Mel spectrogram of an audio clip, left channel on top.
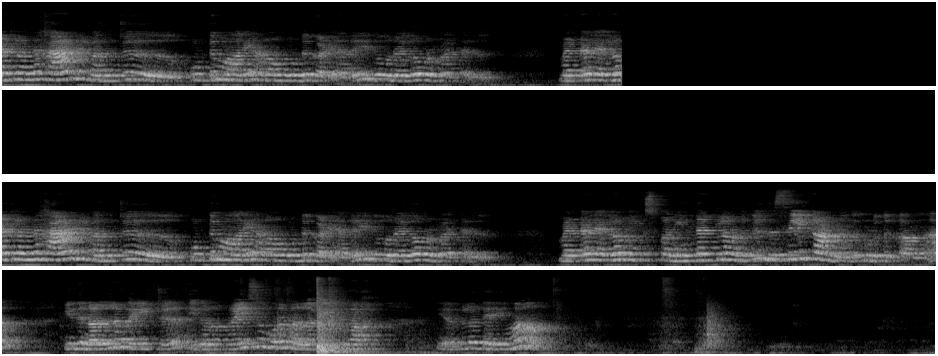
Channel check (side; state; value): left; drops out; at 6.2 s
